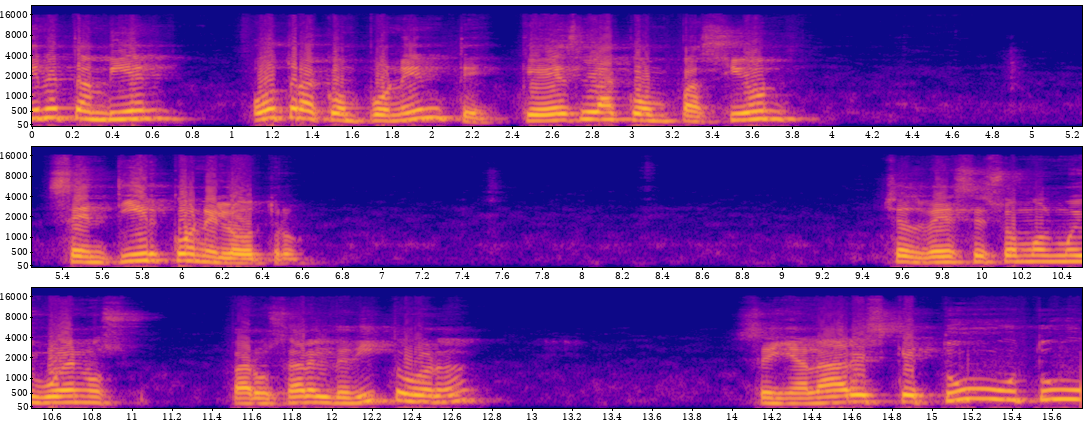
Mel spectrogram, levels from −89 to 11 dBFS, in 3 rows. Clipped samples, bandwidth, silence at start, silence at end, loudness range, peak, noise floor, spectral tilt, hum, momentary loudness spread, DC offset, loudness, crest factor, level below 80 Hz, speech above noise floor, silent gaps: under 0.1%; 15.5 kHz; 0 s; 0 s; 6 LU; 0 dBFS; -57 dBFS; -6.5 dB/octave; none; 8 LU; under 0.1%; -10 LUFS; 12 dB; -50 dBFS; 48 dB; none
